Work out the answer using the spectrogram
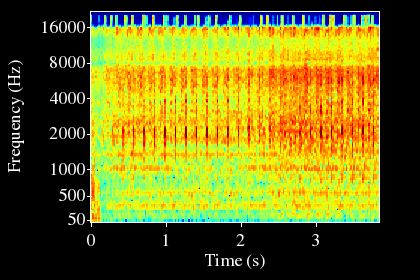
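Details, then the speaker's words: Toyota 1MZ-FE V6 at idle, knock appeared at first start after spark plugs, injector seals and throttle body cleaning; light regular tapping about 3.5 per second, heard from the top, seemingly left and rear; camera found no cylinder damage, cause unknown. "Зараза такая. Ну, вот так когда тихо, кажется, слева где-то."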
